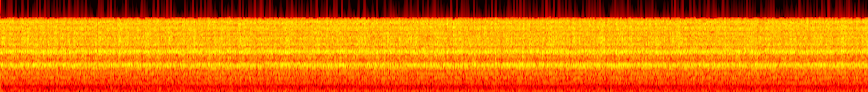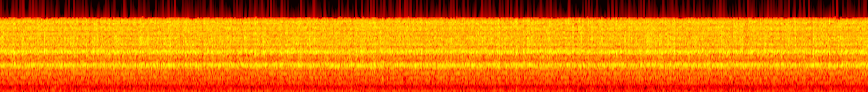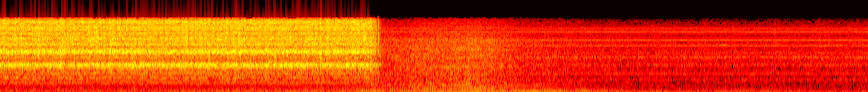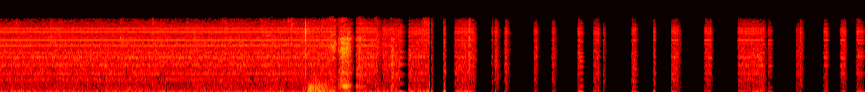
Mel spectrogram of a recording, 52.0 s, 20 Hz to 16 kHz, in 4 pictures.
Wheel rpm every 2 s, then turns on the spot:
160, 160, 160, 160, 160, 160, 160, 160, 160, 160, 160, 160, 160, 160, 160, 160, 20, 0, 0, 0, 0, 0, 0, 0, 0, 0.
none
